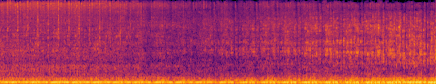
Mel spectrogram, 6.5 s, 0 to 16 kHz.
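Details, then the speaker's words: 1985 Chevy C20 V8 that sat outside over 10 years, first start with some choke: steady, even low idle rumble with a regular beat, no misses or knocks, no smoke; a fuel leak appears afterwards. "No smoke. Well, no, that's just exhaust. It sounds like it's camped."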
